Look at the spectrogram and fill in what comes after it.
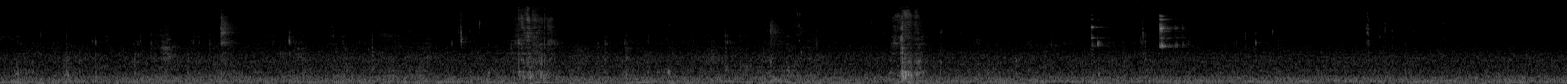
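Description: Close-miked sounds of a person chewing a mouthful of food with the mouth closed: soft, quiet mastication with a couple of louder wet smacks about five and nine seconds in, and two short sharp clicks a little later.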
